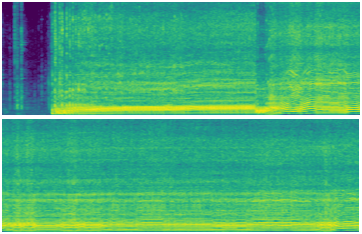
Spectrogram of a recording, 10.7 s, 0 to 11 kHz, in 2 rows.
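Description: Husqvarna 385XP two-stroke chainsaw, run without a base gasket and with a gutted muffler, running at high revs. About four seconds in, the pitch drops sharply and then wavers lower as the bar goes into the log and the engine bogs under cutting load.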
